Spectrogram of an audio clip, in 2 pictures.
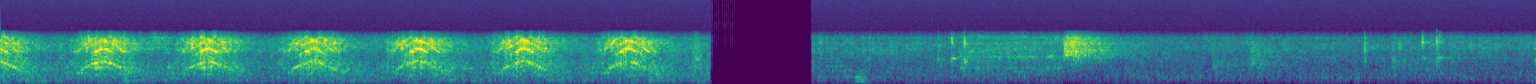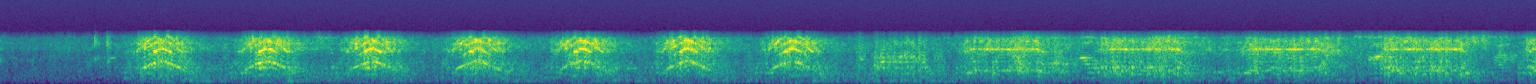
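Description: Induction cooker coil winding machine running, its motor giving a rising-and-falling whine about once a second as the spindle turns the coil holder and copper wire is laid in a spiral. The sound cuts out briefly about seven seconds in, and turns steadier near the end.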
